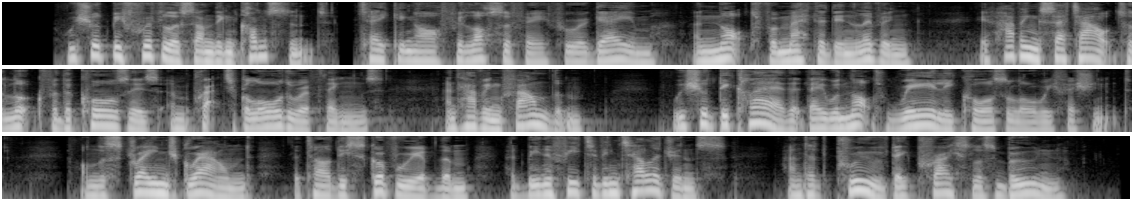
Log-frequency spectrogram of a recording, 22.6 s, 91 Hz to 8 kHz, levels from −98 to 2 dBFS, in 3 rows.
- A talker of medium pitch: No, low, 115 Hz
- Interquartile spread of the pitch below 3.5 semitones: No, average, 4.8 semitones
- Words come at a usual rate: Yes, average, 180 wpm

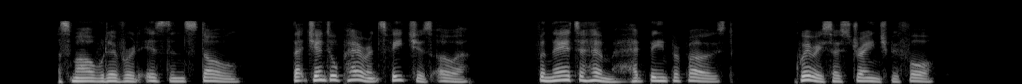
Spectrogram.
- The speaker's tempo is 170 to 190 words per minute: No, slow, 135 wpm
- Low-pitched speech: No, medium, 150 Hz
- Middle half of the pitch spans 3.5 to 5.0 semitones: Yes, average, 4.2 semitones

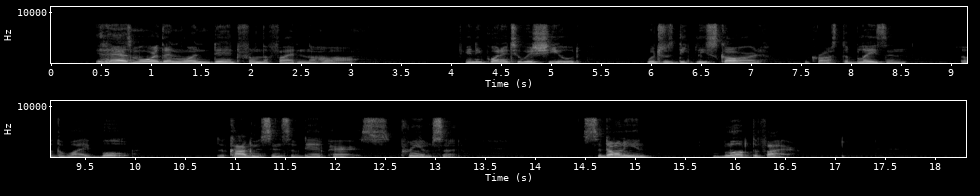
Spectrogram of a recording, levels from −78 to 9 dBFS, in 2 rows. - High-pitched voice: No, medium, 140 Hz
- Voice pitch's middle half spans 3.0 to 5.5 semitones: Yes, average, 5.2 semitones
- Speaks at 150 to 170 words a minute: No, slow, 135 wpm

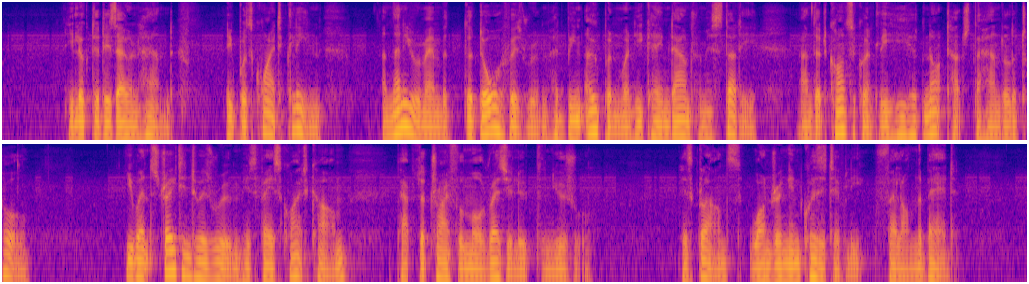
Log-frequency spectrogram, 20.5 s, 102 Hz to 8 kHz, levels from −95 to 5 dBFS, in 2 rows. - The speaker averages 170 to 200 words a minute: Yes, average, 190 wpm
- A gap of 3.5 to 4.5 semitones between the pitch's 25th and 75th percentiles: Yes, average, 3.9 semitones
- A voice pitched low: Yes, very low, 90 Hz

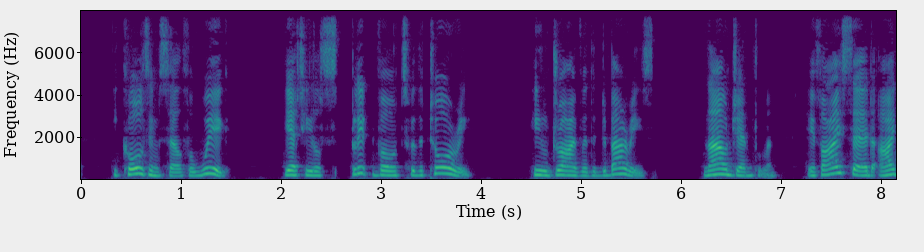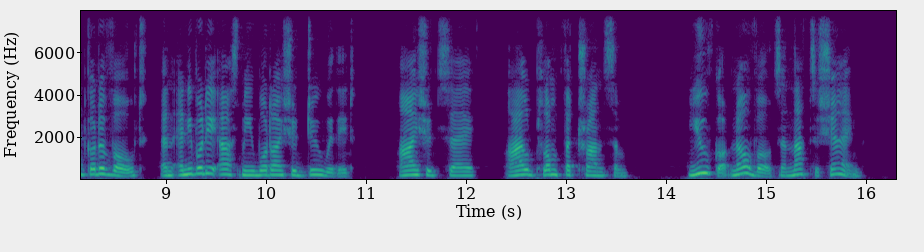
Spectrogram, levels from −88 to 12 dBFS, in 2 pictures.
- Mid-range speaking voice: No, high, 210 Hz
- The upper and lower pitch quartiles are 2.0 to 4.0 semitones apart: Yes, average, 3.7 semitones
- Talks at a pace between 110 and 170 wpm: No, average, 190 wpm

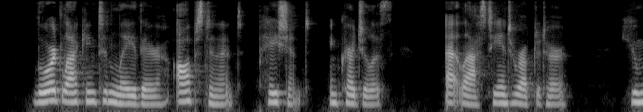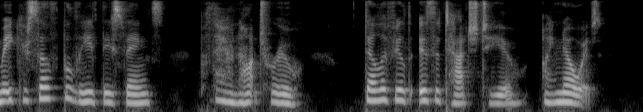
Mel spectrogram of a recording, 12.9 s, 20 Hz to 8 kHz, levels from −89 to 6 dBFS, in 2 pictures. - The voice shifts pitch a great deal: No, average, 3.6 semitones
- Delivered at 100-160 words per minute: Yes, average, 145 wpm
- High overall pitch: Yes, high, 200 Hz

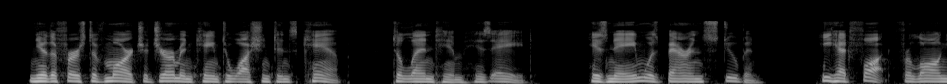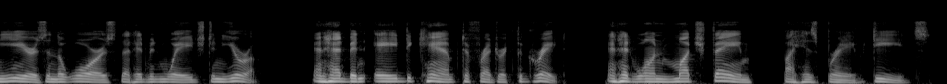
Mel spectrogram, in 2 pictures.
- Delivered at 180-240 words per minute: Yes, average, 195 wpm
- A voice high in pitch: No, low, 130 Hz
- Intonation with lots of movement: No, average, 3.2 semitones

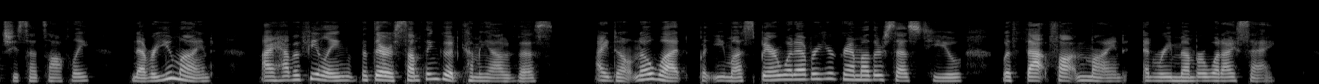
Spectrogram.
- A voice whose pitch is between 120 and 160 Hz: No, medium, 175 Hz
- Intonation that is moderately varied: Yes, average, 3.9 semitones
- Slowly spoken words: No, average, 195 wpm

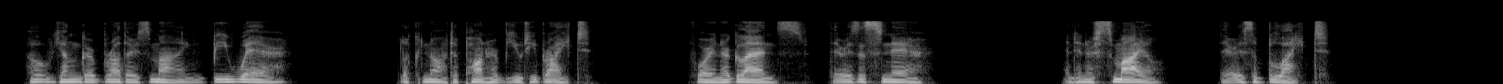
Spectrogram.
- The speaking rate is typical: No, slow, 110 wpm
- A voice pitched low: Yes, low, 105 Hz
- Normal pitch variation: No, narrow, 2.0 semitones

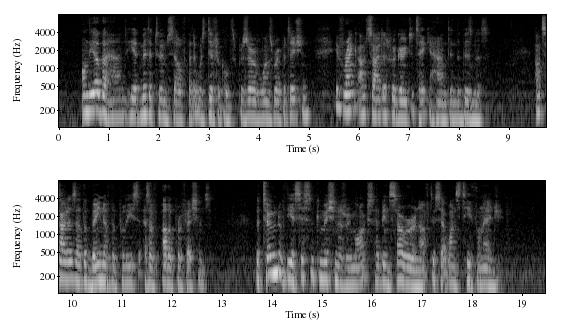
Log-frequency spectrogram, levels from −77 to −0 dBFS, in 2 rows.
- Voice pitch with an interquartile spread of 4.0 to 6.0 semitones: No, average, 3.5 semitones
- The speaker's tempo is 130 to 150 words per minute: No, average, 175 wpm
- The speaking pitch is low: No, medium, 150 Hz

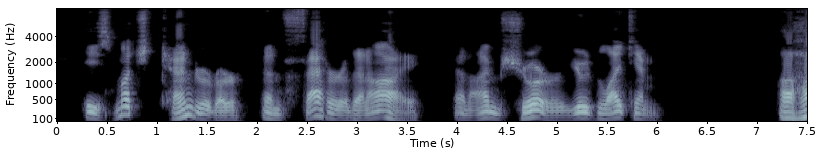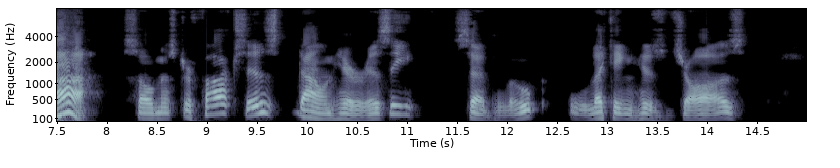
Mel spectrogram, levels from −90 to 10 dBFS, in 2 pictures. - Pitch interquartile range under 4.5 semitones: No, average, 4.8 semitones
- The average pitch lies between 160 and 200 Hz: No, low, 105 Hz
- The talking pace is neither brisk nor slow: No, slow, 110 wpm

